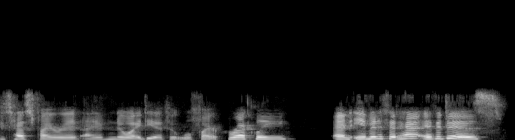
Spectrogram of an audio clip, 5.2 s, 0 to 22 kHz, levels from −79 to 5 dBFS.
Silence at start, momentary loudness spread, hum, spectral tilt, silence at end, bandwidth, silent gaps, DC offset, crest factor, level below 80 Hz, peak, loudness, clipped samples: 0 s; 12 LU; none; -4 dB/octave; 0.15 s; 8 kHz; none; under 0.1%; 16 dB; -68 dBFS; 0 dBFS; -16 LUFS; under 0.1%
